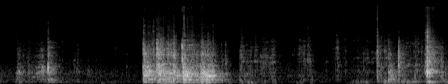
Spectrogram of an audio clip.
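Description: Handling noise from a 1:24 diecast truck being lifted out of its plastic packaging and set down: a loud scraping rub of under a second about a second and a half in, with light clicks and knocks before and after.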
